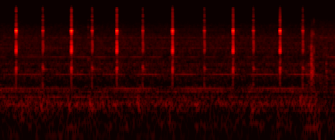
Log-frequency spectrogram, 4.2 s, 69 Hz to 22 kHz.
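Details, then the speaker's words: Razor E100 scooter controller on test with a kick-off simulated: sharp, light clicks about three times a second with no motor hum; the controller clicks but the motor won't run because the brake wire isn't jumped. "had a dollar for every time somebody called us and said my scooter makes a click but doesn't go there you go what's wrong that brake wire it needs to be jumped on these in order for the scooter to go"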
